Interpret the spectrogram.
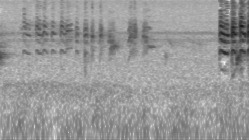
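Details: Captive lesser green leafbird singing for a training recording for cage birds. Soft, rapid, warbled notes and twitters are followed by a sudden loud burst of dense buzzy chattering at the end.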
